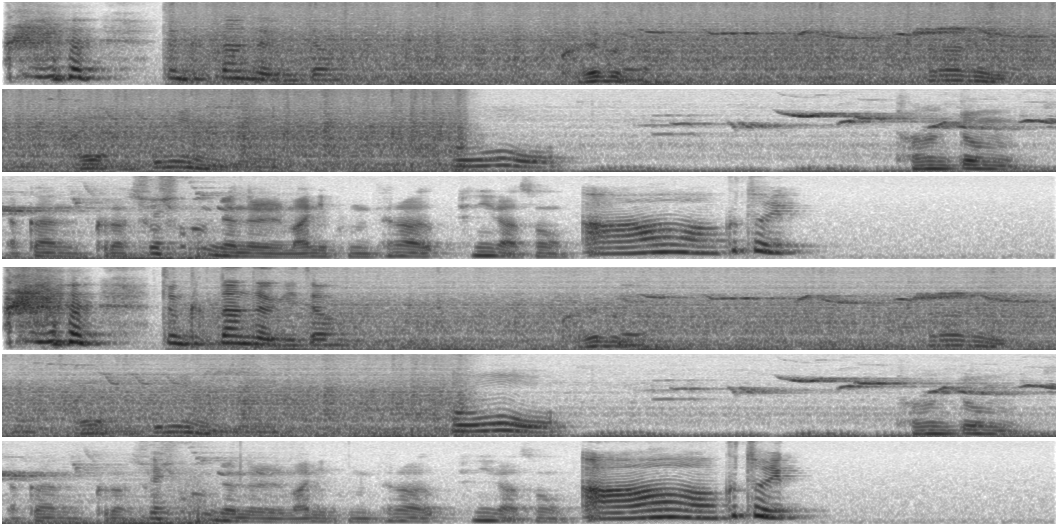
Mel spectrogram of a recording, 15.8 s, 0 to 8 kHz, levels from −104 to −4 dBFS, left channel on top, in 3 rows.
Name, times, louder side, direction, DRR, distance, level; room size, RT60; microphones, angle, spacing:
voice 1, 0.0-1.7 3.1-3.2 5.3-5.5 7.5-8.1 11.2-11.4 13.4-14.5, right 4 dB, 70° right, 0.6 m, -27 dB
sound 1, 0.8-7.6, left 4 dB, 75° left, 0.8 m, -36 dB
sound 2, 1.1-11.7 12.2-12.3, right 2 dB, 30° right, 0.4 m, -42 dB
Bird, 2.7-6.8 8.4-11.9, left 2 dB, 15° left, 0.9 m, -39 dB
voice 2, 2.8-3.5 4.5-5.1 5.6-6.7 9.7-13.3, left 3 dB, 45° left, 0.4 m, -33 dB
7.6 x 6.5 x 3.7 m
head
